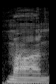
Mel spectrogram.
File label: "maan", Chinese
